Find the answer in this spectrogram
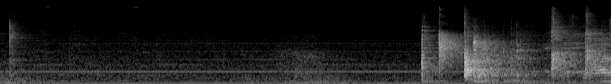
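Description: Quiet hall room tone with a faint steady hum. About four seconds in come sharp pool-ball knocks as the nine ball is shot and pocketed, then audience applause.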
